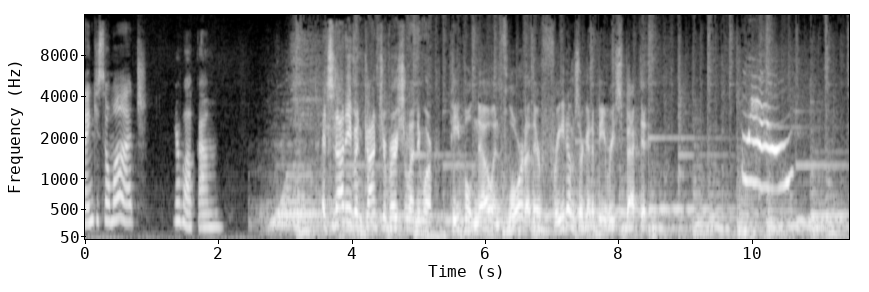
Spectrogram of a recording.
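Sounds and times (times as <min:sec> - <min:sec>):
speech: 0:00.0 - 0:08.8
cat meowing: 0:09.8 - 0:10.8.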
